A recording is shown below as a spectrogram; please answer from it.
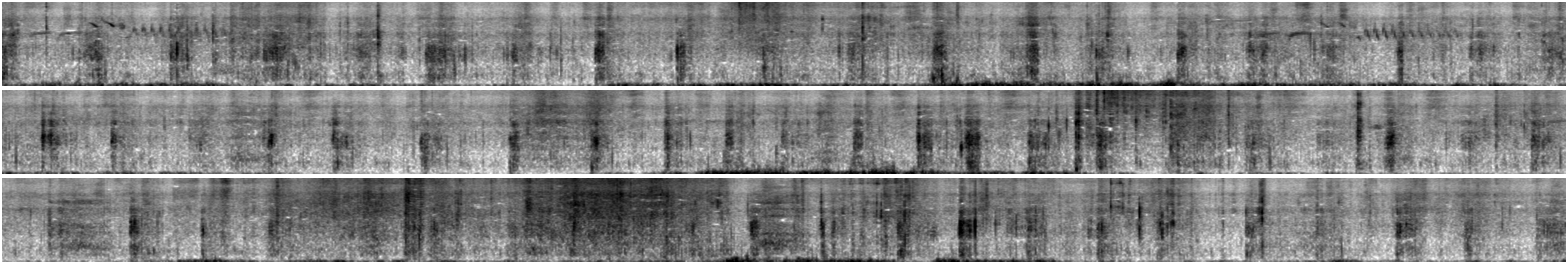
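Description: A hiker's footsteps on a rocky dirt trail, with the tips of trekking poles clicking on the ground at a steady walking pace. Low rumbles on the microphone come and go several times.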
